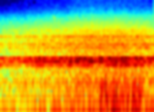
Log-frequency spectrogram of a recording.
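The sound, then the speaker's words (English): A steam locomotive whistle sounds one sustained, steady note whose loudness swells slightly, with a low rumble underneath. “He could control the amount of steam going into the whistle and make a very nice sliding note in terms of its volume.”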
